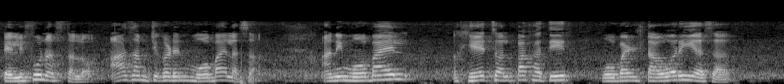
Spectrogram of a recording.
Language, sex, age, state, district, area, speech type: Goan Konkani, male, 30-45, Goa, Salcete, urban, spontaneous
